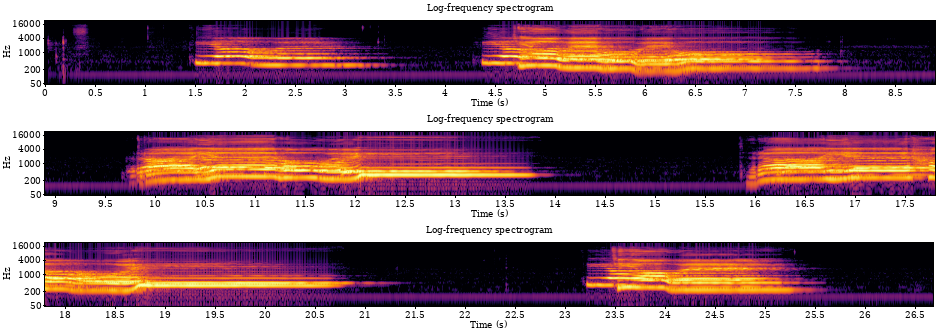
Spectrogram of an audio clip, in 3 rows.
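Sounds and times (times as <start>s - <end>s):
two voices singing: 1.5s - 3.5s, 4.4s - 8.0s, 9.7s - 13.9s, 15.9s - 21.0s, 23.2s - 25.5s.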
